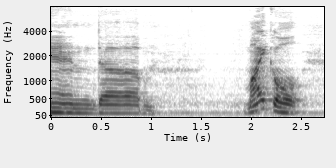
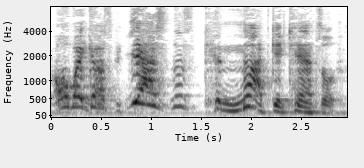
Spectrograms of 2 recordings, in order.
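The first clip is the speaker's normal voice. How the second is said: high, thrilled yell of a hyped fan; overjoyed fan cry; excited shout; 7 semitones higher than usual. Retold or imitated. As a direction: shout it like the news just broke. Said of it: "I was like".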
